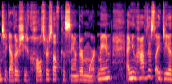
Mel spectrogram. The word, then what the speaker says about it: Mortmain: So the father is named Mortmain um which is spelled m o r t m a i n in French that would mean dead hand.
